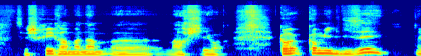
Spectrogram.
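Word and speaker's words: Ramana Maharshi: Comme dirait Ramana Marti, on n pas vous m'excusez pour la prononciation, c'est Sheri Ramana Marchi.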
